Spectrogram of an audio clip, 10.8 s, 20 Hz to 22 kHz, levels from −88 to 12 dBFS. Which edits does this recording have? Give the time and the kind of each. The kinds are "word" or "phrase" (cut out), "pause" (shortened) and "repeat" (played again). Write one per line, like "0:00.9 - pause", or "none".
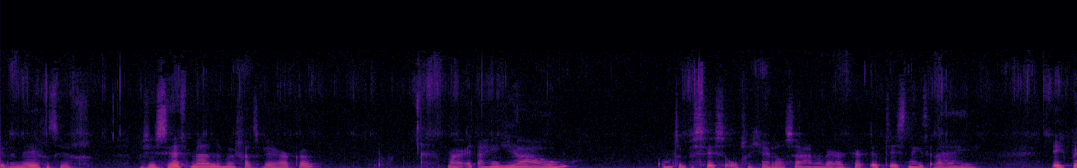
0:01.3 - pause
0:02.3 - word
0:04.7 - word
0:06.5 - pause
0:07.7 - phrase
0:09.3 - word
